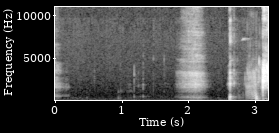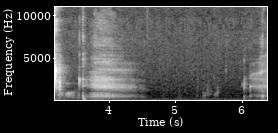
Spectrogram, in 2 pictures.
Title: A Few Sneezes and a Stifle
